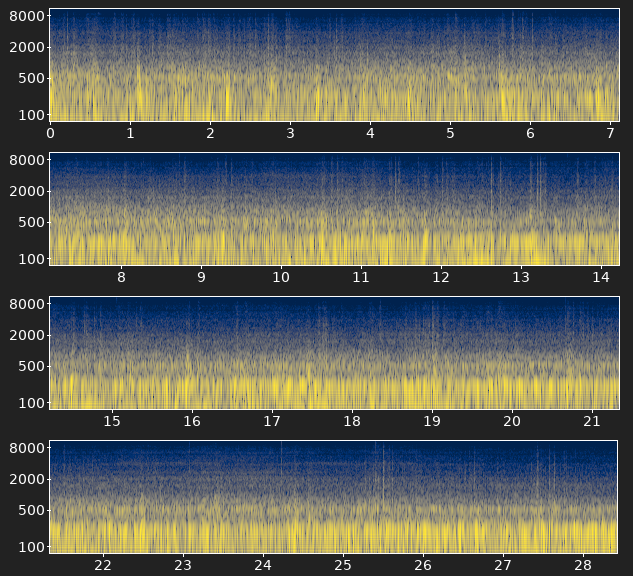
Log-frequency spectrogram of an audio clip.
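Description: Diesel railcar running at speed, heard from inside the passenger car: a steady drone of engine and wheels on rail with a strong low hum and occasional light clicks.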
